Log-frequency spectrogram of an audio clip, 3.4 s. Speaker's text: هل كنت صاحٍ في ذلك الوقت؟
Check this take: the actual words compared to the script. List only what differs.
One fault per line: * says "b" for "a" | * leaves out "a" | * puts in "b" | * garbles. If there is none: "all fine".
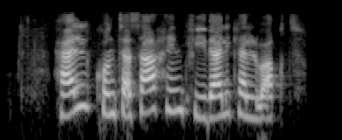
all fine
